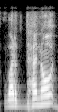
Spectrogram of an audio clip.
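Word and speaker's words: वर्धनः: Then Vardhano, Dha is Mahaprana.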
